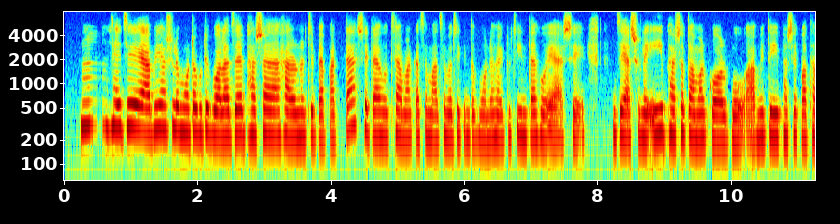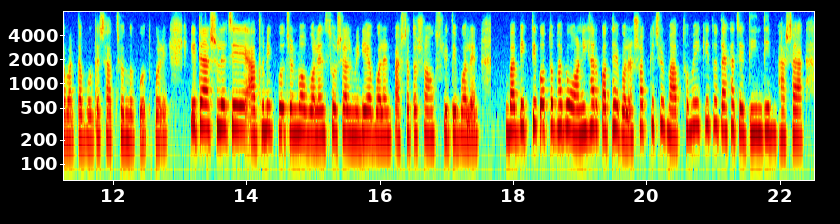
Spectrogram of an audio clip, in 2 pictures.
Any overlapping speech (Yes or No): No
